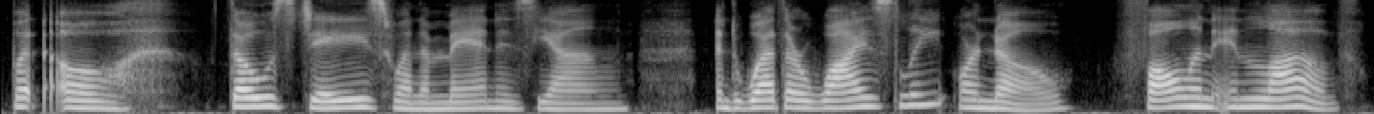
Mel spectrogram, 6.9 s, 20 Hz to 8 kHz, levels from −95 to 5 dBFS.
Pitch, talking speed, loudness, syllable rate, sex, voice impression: 200 Hz, 150 wpm, -18 LUFS, 4.0 syllables/s, female, feminine, slightly adult-like, clear, slightly cute, slightly friendly, slightly lively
